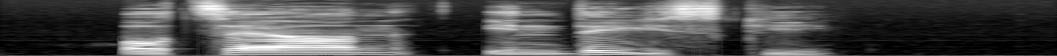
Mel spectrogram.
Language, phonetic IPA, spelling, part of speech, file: Polish, [ɔˈt͡sɛãn ĩnˈdɨjsʲci], Ocean Indyjski, proper noun, Pl-Ocean Indyjski.ogg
